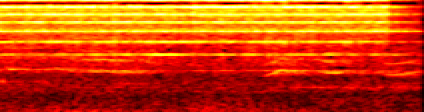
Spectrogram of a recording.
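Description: A loud, steady, high-pitched electronic buzz in the dance-routine soundtrack, held without change and cutting off suddenly at the end.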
